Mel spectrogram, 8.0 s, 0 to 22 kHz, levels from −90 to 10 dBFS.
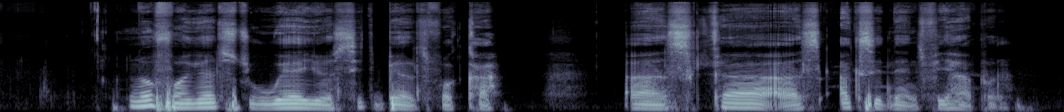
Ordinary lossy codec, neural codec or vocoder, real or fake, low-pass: none; none; real; none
